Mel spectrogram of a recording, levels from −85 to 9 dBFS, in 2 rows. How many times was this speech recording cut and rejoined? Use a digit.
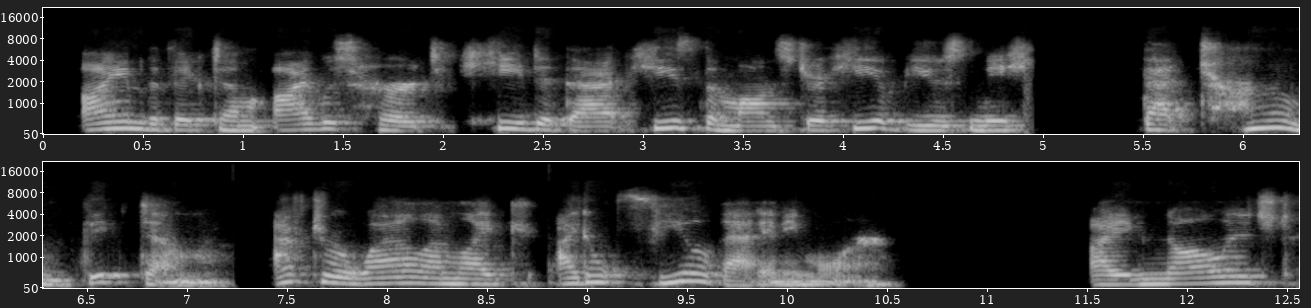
0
